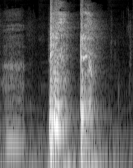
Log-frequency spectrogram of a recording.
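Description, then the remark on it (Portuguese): Two sharp, harsh coughs in quick succession, loud, with a brief faint murmur just before them and no talking over them. “Eita, gente, deu uma tosse aqui agora.”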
